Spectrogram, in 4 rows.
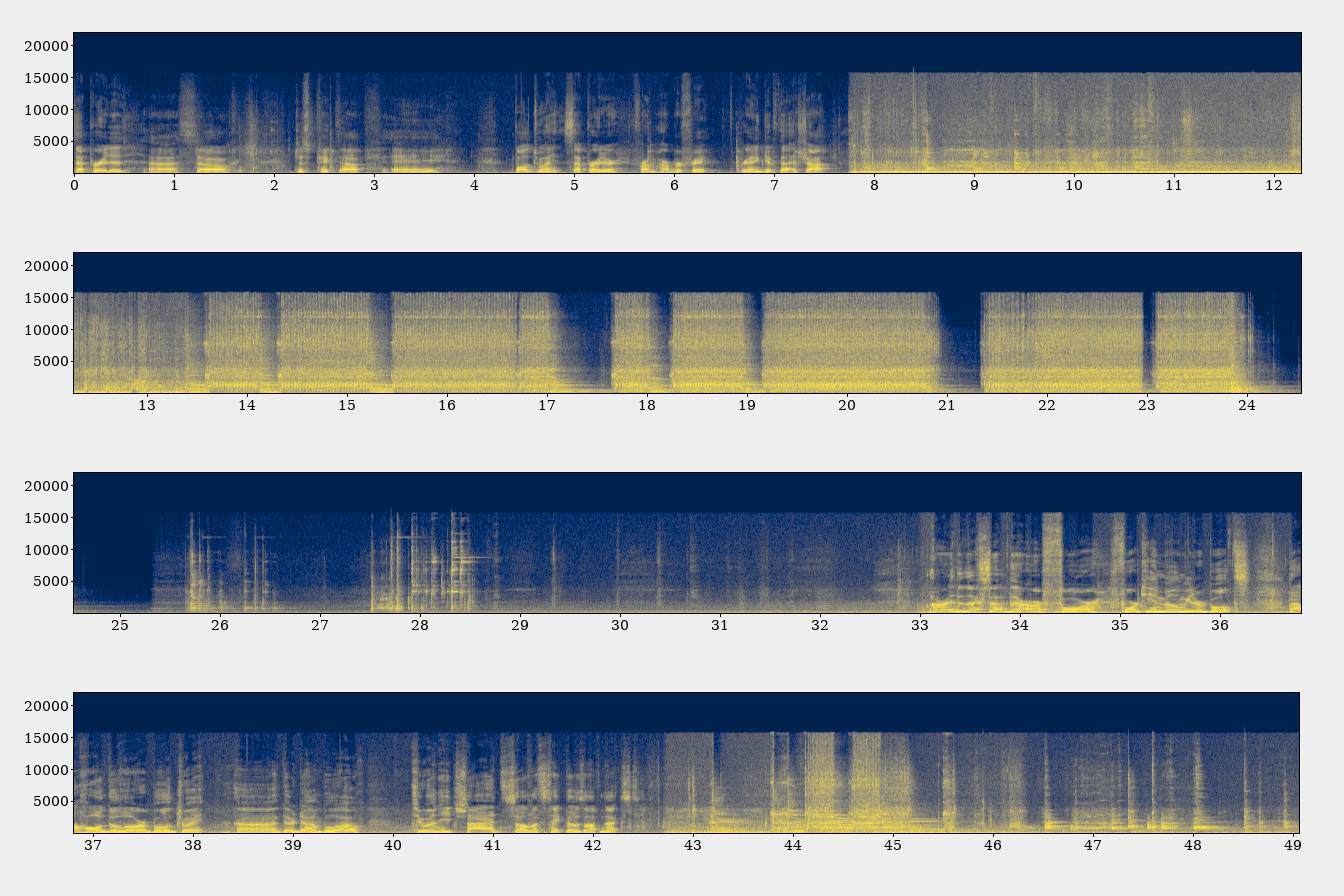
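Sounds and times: impact wrench hammering: 12.4 - 24.8, 25.6 - 26.7, 43.0 - 49.0
metal clicks and handling: 25.6 - 28.9.

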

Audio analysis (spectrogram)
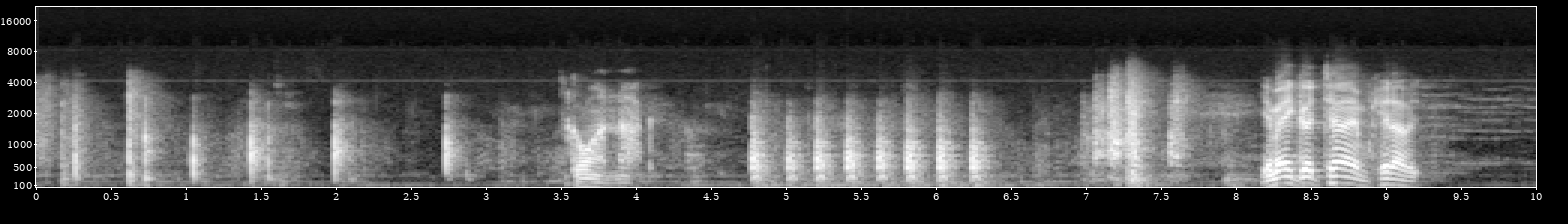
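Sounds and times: knocking on a door: 4.8 - 6.5.

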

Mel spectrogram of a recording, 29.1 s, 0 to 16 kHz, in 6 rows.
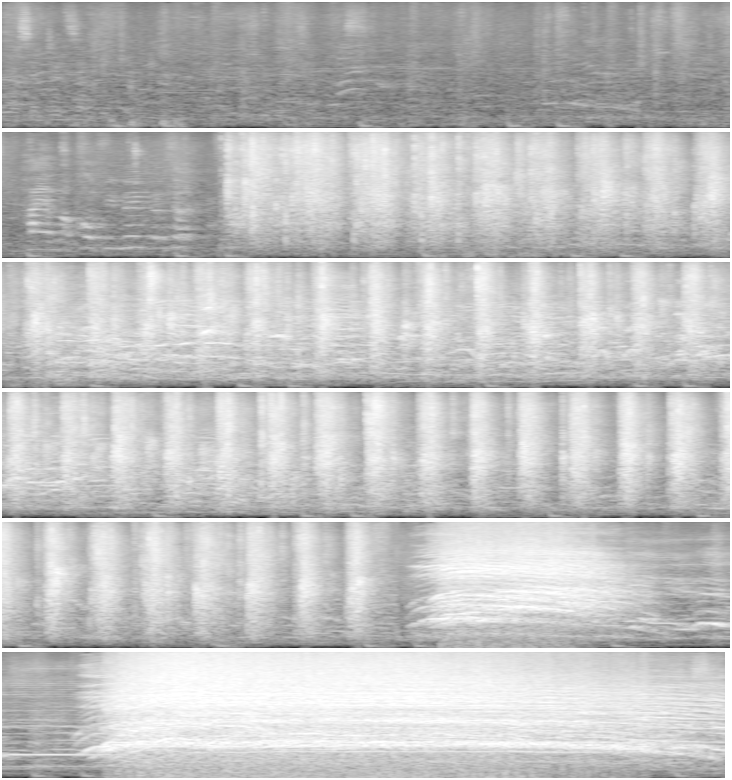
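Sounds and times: girls clapping hands: 6.3 - 22.0
crowd cheering and shouting: 22.1 - 29.0.

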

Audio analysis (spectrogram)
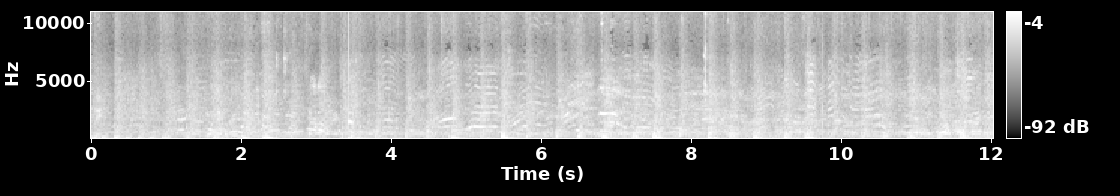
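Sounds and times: crowd voices: 0.0 - 12.0
drum beating a steady rhythm: 0.0 - 12.0.

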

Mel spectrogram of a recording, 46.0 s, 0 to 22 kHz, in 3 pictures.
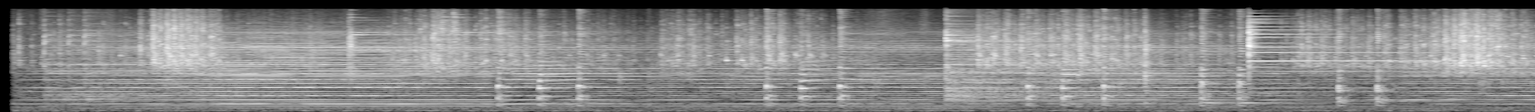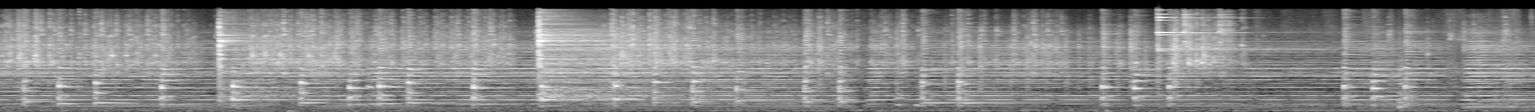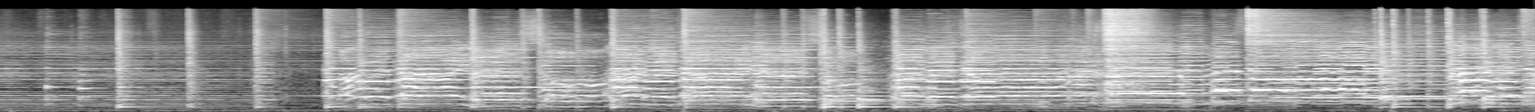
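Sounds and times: accordion chords: 0.2 - 46.0
banjo: 0.2 - 46.0.

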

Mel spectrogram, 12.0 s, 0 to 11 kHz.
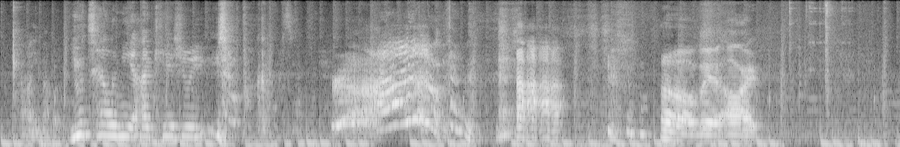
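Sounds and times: background music with beat: 0.0 - 12.0
person groaning in disgust: 4.4 - 6.4.

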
